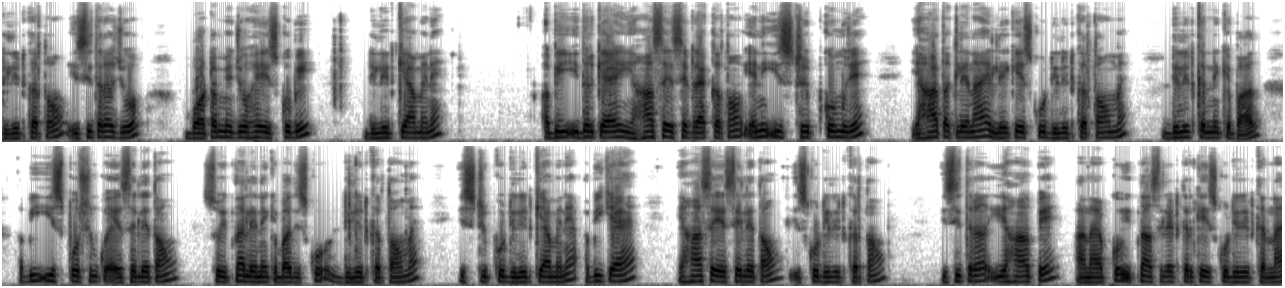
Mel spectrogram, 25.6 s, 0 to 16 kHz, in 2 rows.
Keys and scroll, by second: 3.3 Delete, 10.8 Delete, 16.3 Delete, 21.5 Delete, 24.6 Delete.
